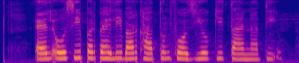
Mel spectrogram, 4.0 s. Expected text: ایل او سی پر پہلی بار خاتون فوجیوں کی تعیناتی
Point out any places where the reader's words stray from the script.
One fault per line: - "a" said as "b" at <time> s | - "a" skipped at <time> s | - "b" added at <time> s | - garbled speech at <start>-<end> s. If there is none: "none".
none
